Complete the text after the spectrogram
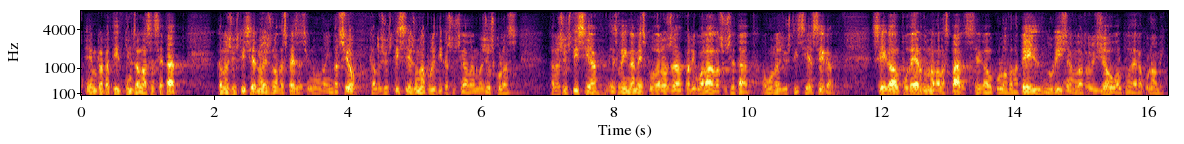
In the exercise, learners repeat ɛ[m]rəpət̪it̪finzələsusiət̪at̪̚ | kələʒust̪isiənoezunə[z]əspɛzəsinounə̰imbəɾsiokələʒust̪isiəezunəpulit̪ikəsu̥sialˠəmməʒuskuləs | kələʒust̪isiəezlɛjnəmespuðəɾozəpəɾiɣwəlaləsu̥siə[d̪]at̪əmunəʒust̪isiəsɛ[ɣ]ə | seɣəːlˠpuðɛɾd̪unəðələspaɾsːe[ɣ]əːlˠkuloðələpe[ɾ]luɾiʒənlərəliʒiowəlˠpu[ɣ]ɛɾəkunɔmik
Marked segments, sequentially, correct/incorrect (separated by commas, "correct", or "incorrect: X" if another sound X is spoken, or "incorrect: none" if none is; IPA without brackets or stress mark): correct, incorrect: ð, incorrect: t̪, correct, correct, incorrect: ʎ, incorrect: ð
